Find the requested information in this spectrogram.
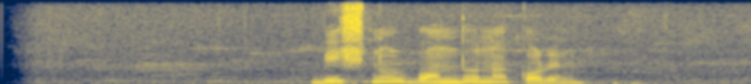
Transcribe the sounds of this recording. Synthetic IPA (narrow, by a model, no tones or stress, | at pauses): biʃnuɾbɔnd̪ʱonakɔɾen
